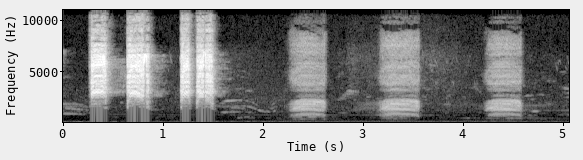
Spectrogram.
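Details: Black francolin, a kept bird being readied for the season, calling: a few loud harsh grating notes in quick succession followed by three shorter, softer banded notes spaced about a second apart.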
